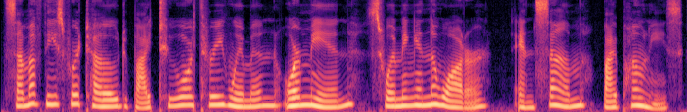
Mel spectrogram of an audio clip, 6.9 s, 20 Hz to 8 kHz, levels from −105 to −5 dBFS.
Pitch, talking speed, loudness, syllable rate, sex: 190 Hz, 175 wpm, -20 LUFS, 4.3 syllables/s, female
